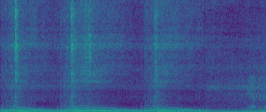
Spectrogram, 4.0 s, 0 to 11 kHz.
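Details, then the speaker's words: Kawasaki GPX 600R long sitting with old oil, warming up before carb rebuild; idle hunts up and down about every second with lumpy, farting firing, seemingly on only one or two cylinders; cause unconfirmed. "that knock is kind of gone now since it's firing a bit more consistently now it's back on Lower uh it's like it's it's only running on a few one or two cylinders there"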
